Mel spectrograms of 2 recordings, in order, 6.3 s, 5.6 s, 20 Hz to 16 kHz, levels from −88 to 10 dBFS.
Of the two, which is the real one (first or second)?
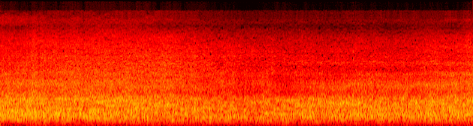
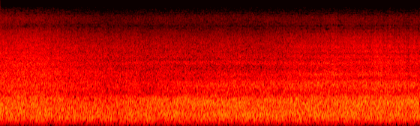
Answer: second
